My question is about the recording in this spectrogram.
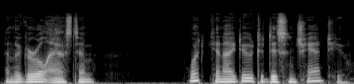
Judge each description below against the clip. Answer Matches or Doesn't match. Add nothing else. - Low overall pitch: Matches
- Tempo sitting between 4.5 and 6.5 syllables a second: Matches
